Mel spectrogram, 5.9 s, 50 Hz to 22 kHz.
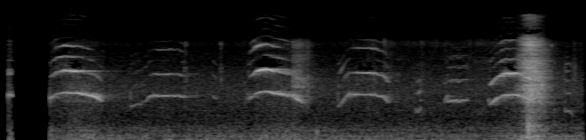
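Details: Rescued baby kittens on day 13 give high, thin arched meows, five or six short cries spaced about a second apart with harmonics stacked above, a brief rustling burst near the end.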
